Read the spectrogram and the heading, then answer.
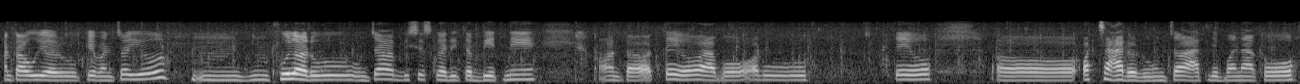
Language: Nepali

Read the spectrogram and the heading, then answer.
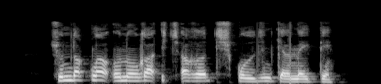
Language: Uyghur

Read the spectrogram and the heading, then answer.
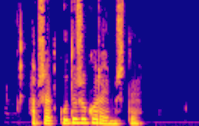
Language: Mari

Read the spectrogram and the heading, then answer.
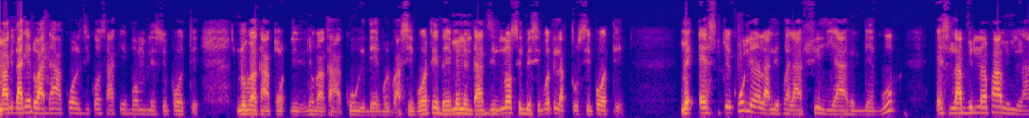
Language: French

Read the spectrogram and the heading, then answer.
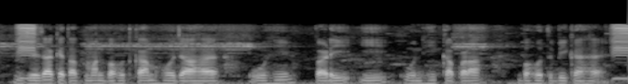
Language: Magahi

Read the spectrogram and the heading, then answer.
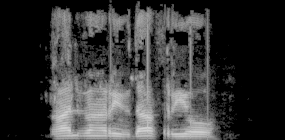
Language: Yidgha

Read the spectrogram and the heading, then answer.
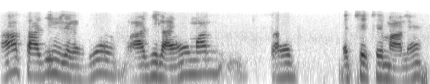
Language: Urdu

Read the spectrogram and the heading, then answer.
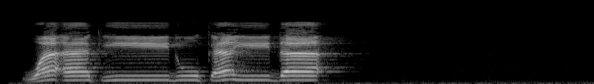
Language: Arabic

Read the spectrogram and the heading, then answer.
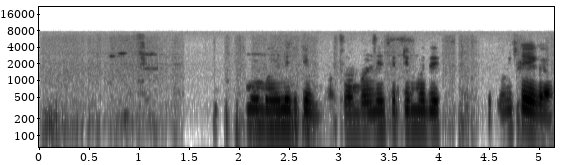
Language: Marathi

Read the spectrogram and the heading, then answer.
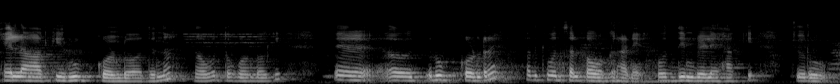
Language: Kannada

